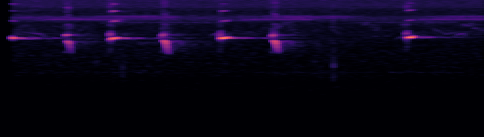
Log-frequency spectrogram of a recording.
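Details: Japanese bush warbler calling: a series of seven short, high whistled notes, some ending in a quick downward flick, spaced roughly a third of a second apart against faint steady background noise.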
